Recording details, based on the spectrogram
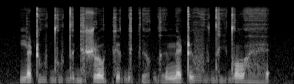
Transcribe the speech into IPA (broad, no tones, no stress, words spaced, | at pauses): jɐʈṳ d̪ṳ d̪ɘɡʲṳʃɭo kʲɔɡɛkɾʲɔ̤ ɡʱɘn̪ɛ ʈɨvṳ dʱi̤d̪ulˠɛ̤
